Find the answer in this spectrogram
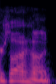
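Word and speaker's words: Zeihan: Peter Zion or Zian. I don't know how to pronounce his last name. – Peter Zion. Yeah.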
